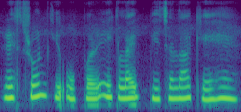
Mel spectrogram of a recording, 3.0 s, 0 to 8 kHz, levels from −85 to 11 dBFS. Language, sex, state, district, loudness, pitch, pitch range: Hindi, female, Arunachal Pradesh, Papum Pare, -14 LUFS, 260 Hz, 250-275 Hz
